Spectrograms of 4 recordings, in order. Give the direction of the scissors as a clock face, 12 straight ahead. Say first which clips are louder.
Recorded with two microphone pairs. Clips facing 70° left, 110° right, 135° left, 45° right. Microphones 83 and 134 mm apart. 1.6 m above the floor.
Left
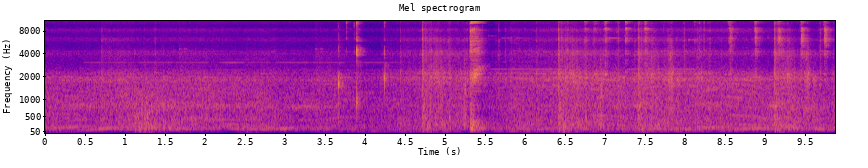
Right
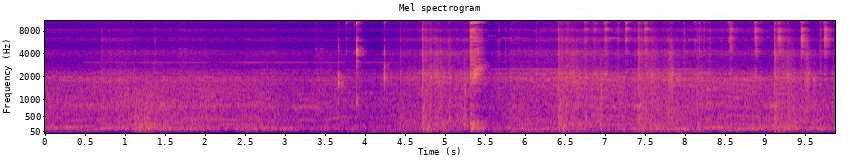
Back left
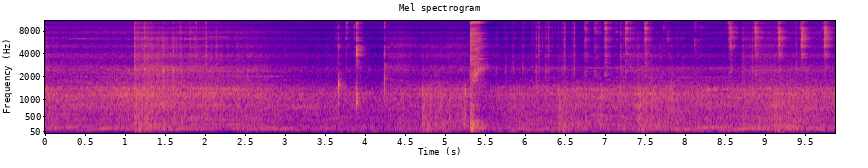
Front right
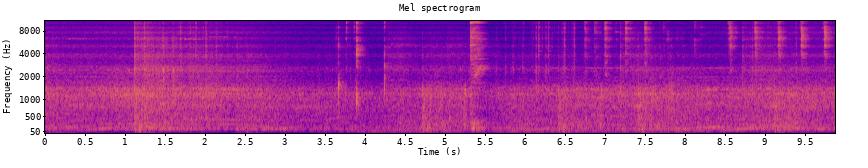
Even, even; 7 o'clock.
